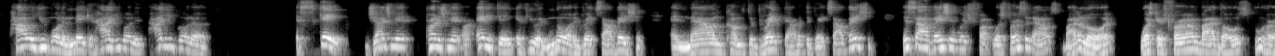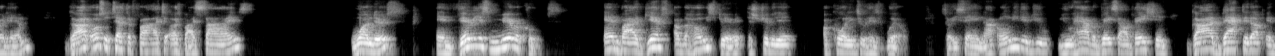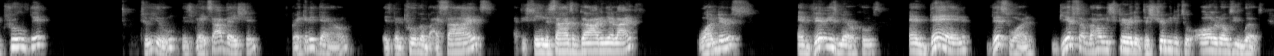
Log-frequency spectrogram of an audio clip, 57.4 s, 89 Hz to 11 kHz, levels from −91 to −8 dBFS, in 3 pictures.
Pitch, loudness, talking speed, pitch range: 135 Hz, -20 LUFS, 145 wpm, 120-170 Hz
